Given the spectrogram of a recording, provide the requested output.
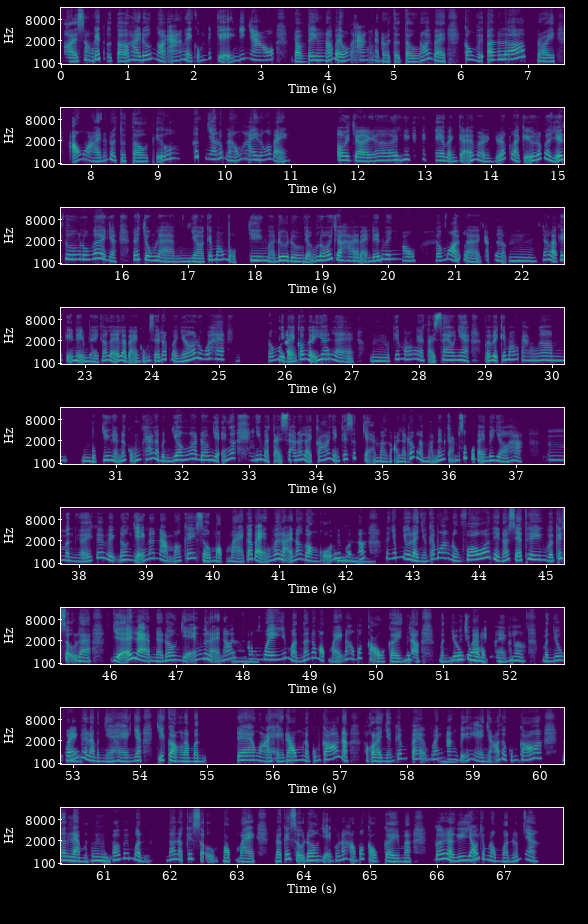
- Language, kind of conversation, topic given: Vietnamese, podcast, Món ăn đường phố bạn thích nhất là gì, và vì sao?
- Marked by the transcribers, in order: chuckle; other noise; tapping; laugh; unintelligible speech; unintelligible speech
